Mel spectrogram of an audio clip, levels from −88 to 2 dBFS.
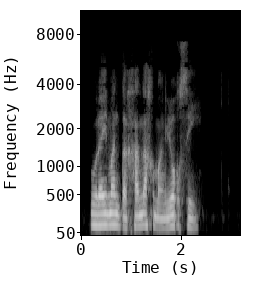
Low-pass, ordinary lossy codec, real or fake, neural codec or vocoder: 7.2 kHz; MP3, 32 kbps; fake; codec, 16 kHz, 2 kbps, X-Codec, HuBERT features, trained on balanced general audio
